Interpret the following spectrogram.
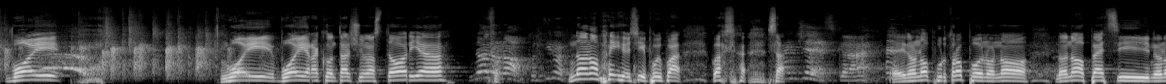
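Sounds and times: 
speech: 0.0s - 1.2s, 2.2s - 5.0s, 5.6s - 11.6s
audience applause: 0.0s - 2.8s.

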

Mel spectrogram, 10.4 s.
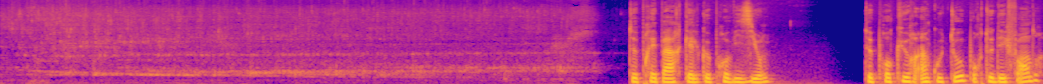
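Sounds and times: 
water pouring into a flask: 0.0s - 6.1s
speech: 6.3s - 7.8s, 8.7s - 10.4s.

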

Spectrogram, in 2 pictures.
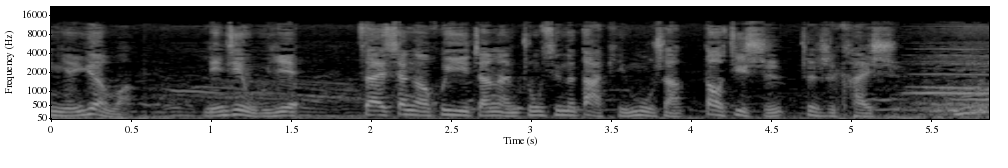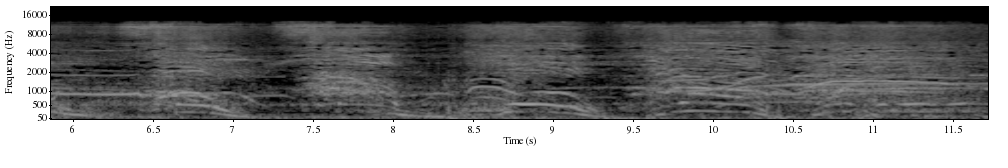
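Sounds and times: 
speech: 0.0s - 5.7s
huge crowd cheering at the 2018 New Year countdown at Victoria Harbour, Hong Kong: 5.3s - 11.7s.

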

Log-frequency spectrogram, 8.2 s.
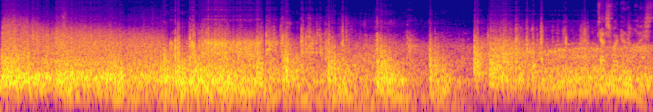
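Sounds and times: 
charge detonated in the snow exploding: 0.0s - 7.2s
falling debris cracks and thuds: 0.0s - 7.6s.

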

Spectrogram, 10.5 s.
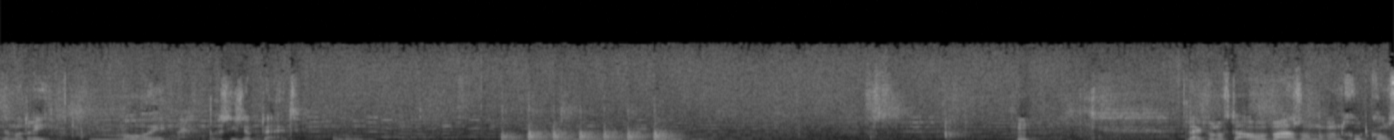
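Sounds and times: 
speech: 0.0s - 3.0s, 7.6s - 7.9s, 8.9s - 10.4s
rapid knocking on the door of a flat: 2.5s - 2.8s, 3.7s - 5.5s.

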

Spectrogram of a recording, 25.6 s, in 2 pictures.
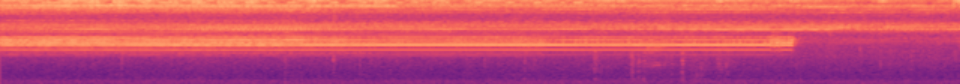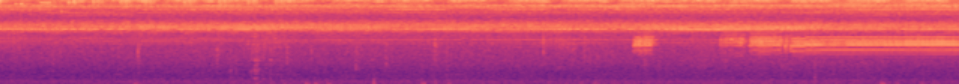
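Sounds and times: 
crickets shrill chorus: 0.2s - 11.3s, 21.0s - 25.5s.

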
